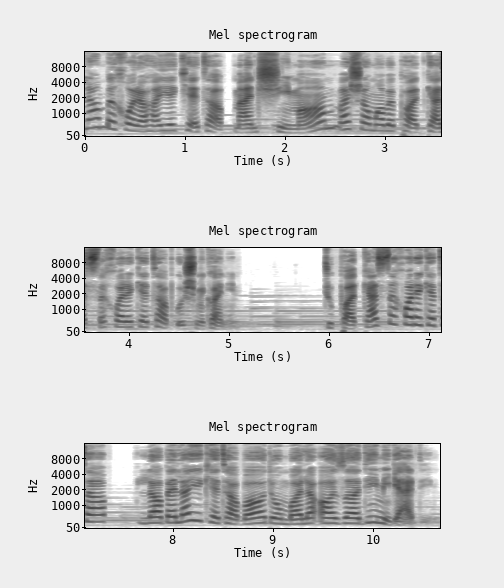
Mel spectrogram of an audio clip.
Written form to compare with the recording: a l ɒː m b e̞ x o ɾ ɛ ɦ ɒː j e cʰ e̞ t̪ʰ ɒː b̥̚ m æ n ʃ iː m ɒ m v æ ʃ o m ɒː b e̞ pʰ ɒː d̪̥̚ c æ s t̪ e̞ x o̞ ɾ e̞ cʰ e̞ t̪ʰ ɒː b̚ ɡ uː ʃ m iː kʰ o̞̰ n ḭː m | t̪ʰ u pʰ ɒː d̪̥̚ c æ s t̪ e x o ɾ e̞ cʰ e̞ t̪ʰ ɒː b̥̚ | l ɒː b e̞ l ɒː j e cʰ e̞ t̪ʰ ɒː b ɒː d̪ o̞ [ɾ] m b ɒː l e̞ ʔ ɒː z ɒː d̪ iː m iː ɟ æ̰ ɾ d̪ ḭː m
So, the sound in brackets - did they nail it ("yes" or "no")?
no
